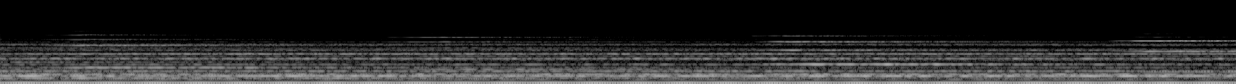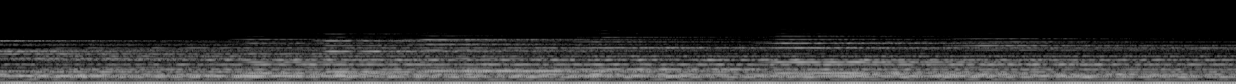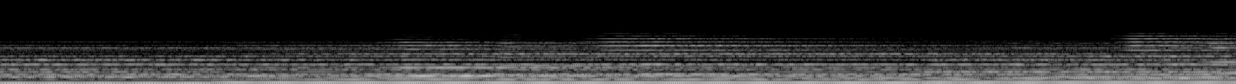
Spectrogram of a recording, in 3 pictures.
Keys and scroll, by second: 5.5 space, 12.4 space, 14.2 space, 18.7 space.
